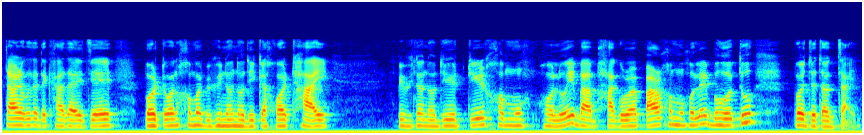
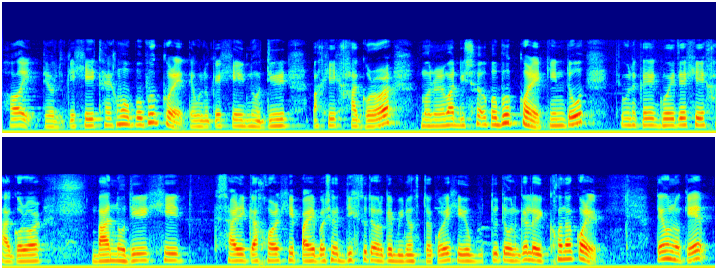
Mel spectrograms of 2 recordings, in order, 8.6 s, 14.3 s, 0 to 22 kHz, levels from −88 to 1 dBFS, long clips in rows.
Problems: none marked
